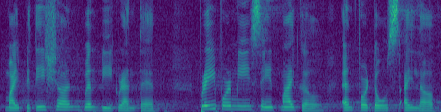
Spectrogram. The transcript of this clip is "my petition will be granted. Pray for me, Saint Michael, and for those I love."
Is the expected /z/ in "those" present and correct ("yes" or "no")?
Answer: no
